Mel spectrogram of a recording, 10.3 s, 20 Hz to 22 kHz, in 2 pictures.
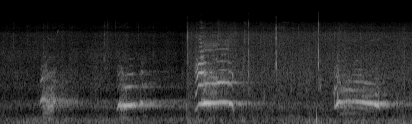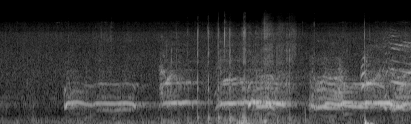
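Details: Rabbit hunting dogs on the first day of the 2021 rabbit season bay on the trail of a jumped rabbit, coming past through woods after rain eased dry tracking, with drawn-out, ringing cries in uneven bursts from more than one dog.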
